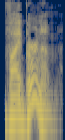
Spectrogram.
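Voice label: "viburnum", British English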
